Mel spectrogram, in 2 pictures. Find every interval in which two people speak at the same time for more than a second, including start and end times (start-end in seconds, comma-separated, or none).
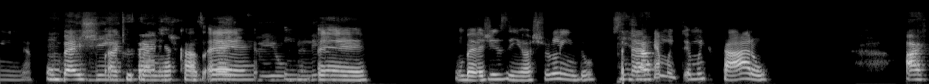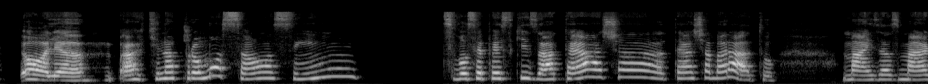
1.9-3.6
